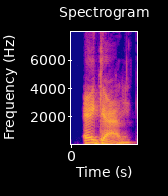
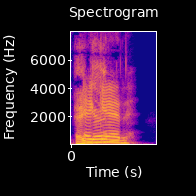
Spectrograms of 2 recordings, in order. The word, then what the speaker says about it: Eger: So you're in, you say it, Eger? – Eger. – Eger. Am I saying it? I want to say it right. – Eger. – Yeah.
